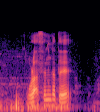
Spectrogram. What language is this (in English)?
Santali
